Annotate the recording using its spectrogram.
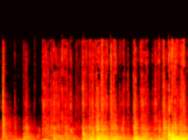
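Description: Teak caprail creaking and cracking as it is pried up off an aluminum boat's rail with a pry bar and wedges, the wood and its bedding letting go. A sharp crack at the start, then a long, drawn-out creak from about halfway.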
